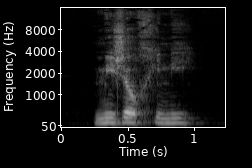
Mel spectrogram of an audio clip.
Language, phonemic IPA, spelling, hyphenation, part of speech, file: Dutch, /ˌmizoɣiˈni/, misogynie, mi‧so‧gy‧nie, noun, Nl-misogynie.ogg
- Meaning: misogyny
